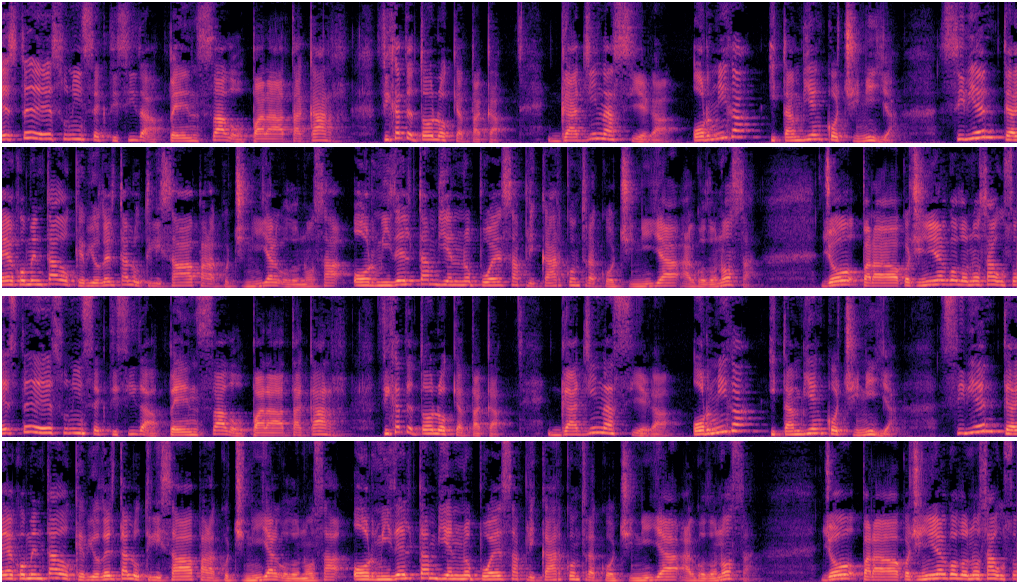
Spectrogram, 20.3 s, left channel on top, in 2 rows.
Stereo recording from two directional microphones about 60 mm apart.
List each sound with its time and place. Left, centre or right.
0.0 s speech: centre
1.0 s speech: right
2.1 s speech: right
7.1 s speech: right
7.6 s speech: right
7.9 s speech: centre
9.6 s speech: right
10.9 s speech: right
11.5 s speech: right
15.0 s speech: right
19.1 s speech: right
